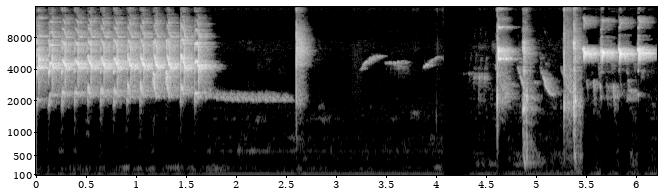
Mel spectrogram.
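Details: Lovebird calling as a lure to get other lovebirds singing: a fast, steady run of shrill, high chirps for nearly two seconds, a thin sustained tone, then sharp, squeaky bursts and a piercing high whistle.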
